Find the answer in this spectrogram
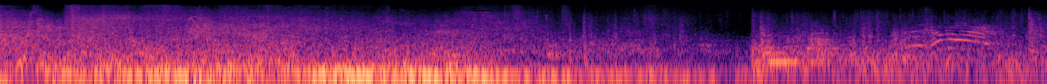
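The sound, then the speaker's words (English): An explosion blasting out the side of a building, heard as a loud, sustained, deep rumbling roar that fades after a few seconds, with a voice speaking briefly afterward. “Blast takes out the whole side of the building.”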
